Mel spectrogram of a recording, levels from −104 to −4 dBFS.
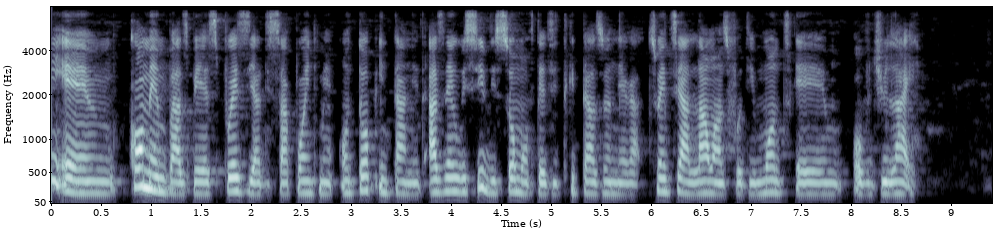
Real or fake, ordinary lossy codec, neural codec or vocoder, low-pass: real; none; none; 7.2 kHz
